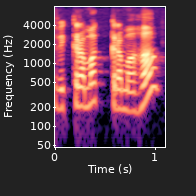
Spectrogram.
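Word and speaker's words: विक्रमक्रमः: So the visarga is kind of ignored. So it becomes Vikramakramaha. The visarga is not pronounced.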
